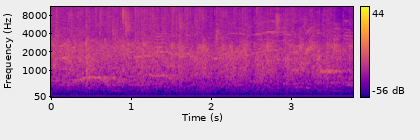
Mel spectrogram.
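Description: A children's church service audience claps together in sustained, steady applause, with a dense, even patter lasting throughout at moderate distance.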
